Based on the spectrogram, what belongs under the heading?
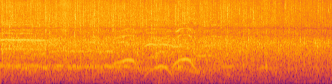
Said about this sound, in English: And I want you to give them a hand clap and thank them for their willingness.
